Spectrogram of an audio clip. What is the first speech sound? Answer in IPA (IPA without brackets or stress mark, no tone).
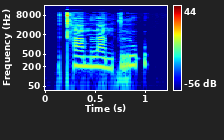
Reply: kʰ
